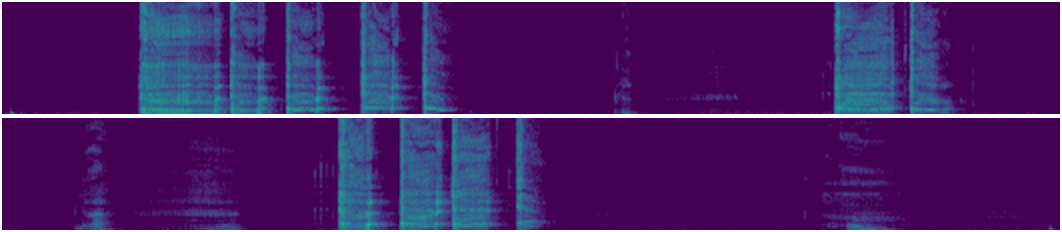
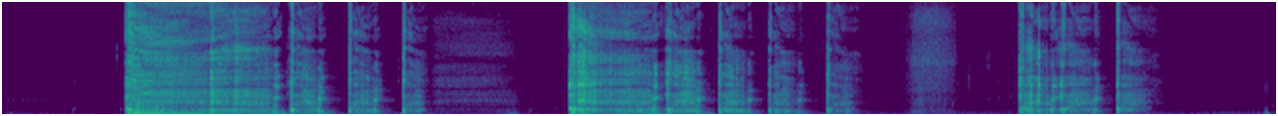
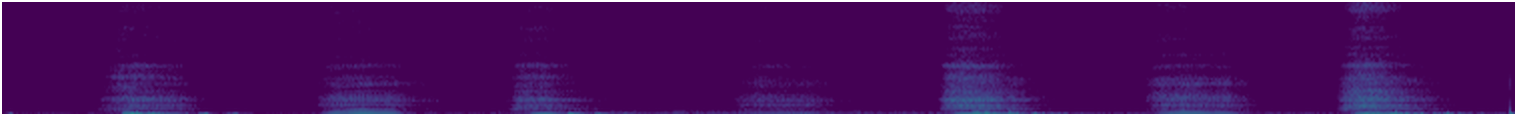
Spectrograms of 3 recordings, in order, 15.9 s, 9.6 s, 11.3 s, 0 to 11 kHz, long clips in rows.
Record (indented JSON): {
  "three_cough_length": "15.9 s",
  "three_cough_amplitude": 6581,
  "three_cough_signal_mean_std_ratio": 0.34,
  "cough_length": "9.6 s",
  "cough_amplitude": 22311,
  "cough_signal_mean_std_ratio": 0.42,
  "exhalation_length": "11.3 s",
  "exhalation_amplitude": 437,
  "exhalation_signal_mean_std_ratio": 0.54,
  "survey_phase": "beta (2021-08-13 to 2022-03-07)",
  "age": "45-64",
  "gender": "Female",
  "wearing_mask": "No",
  "symptom_cough_any": true,
  "symptom_new_continuous_cough": true,
  "symptom_runny_or_blocked_nose": true,
  "symptom_shortness_of_breath": true,
  "symptom_sore_throat": true,
  "symptom_fatigue": true,
  "symptom_fever_high_temperature": true,
  "symptom_other": true,
  "smoker_status": "Ex-smoker",
  "respiratory_condition_asthma": false,
  "respiratory_condition_other": false,
  "recruitment_source": "Test and Trace",
  "submission_delay": "2 days",
  "covid_test_result": "Positive",
  "covid_test_method": "RT-qPCR"
}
